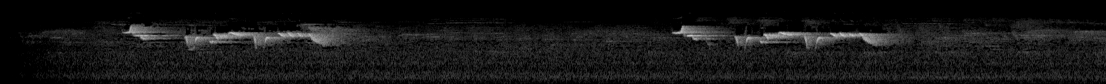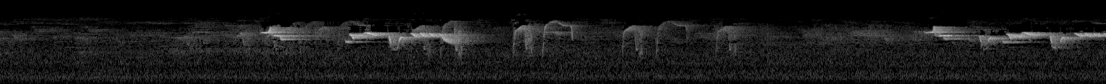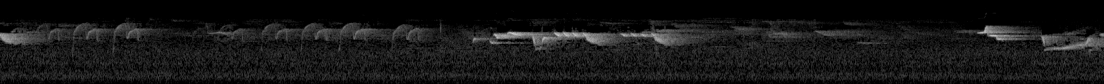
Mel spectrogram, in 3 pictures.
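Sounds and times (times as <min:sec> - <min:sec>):
Narcissus flycatcher singing in Chino Nagano Prefecture: 0:00.3 - 0:31.1.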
